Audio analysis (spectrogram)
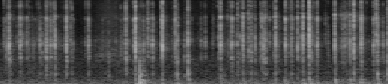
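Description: Fingertips type quickly on a mechanical keyboard with plastic keycaps and a clear acrylic lit case. Dense, bright clacky key clicks come in uneven bursts, each dying out almost instantly, over a steady low rumble.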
